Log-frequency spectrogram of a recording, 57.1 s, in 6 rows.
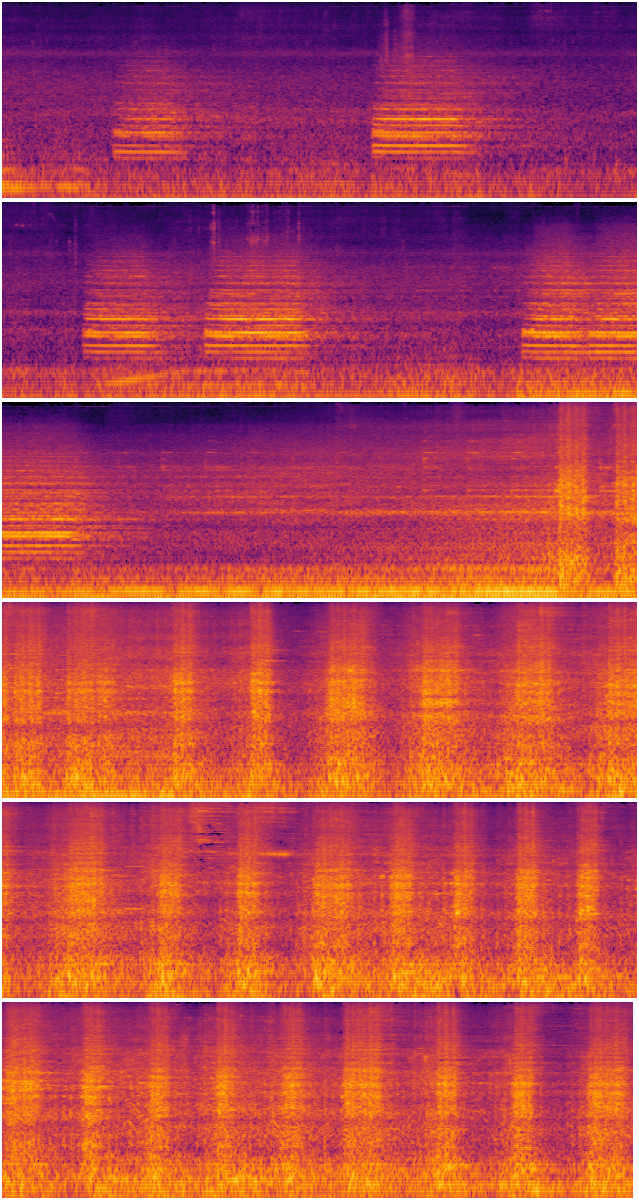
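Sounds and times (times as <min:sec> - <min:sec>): locomotive air horn blasts: 0:01.7 - 0:03.2, 0:05.5 - 0:07.7, 0:10.7 - 0:14.6, 0:17.3 - 0:21.1
train wheels clattering on rails: 0:24.0 - 0:57.0.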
